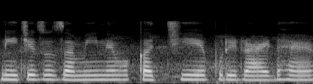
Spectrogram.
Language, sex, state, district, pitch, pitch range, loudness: Hindi, female, Chhattisgarh, Bastar, 215 Hz, 210-220 Hz, -17 LUFS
